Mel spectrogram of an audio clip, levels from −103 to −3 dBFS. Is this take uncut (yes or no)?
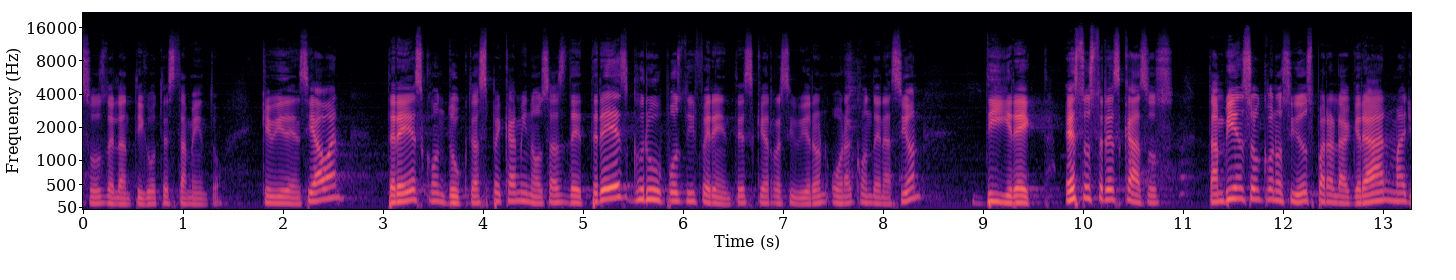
no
